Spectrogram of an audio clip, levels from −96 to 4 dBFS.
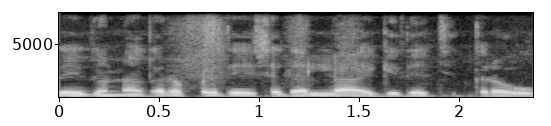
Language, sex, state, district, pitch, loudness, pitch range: Kannada, male, Karnataka, Raichur, 115 Hz, -15 LUFS, 105-120 Hz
